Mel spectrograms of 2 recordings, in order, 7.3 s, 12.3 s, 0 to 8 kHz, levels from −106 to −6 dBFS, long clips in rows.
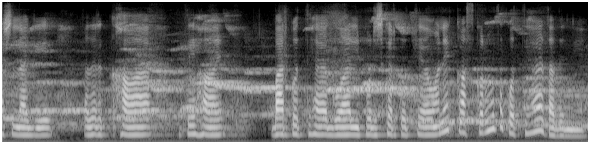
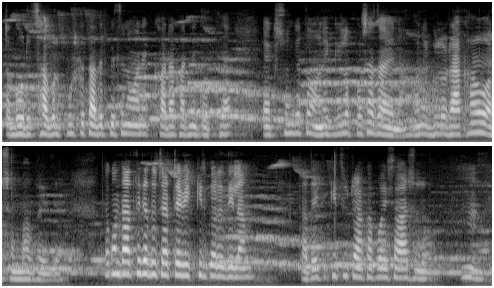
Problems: constant background noise, continuous background conversations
